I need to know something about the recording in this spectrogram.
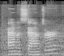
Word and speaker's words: Panasantor: Panasantor, like janitor, Panasantor, used to play a happy hunting grounds, but you didn't hear that from me.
